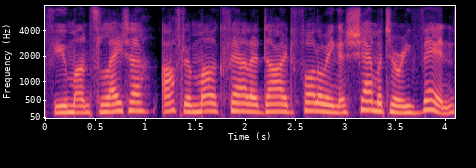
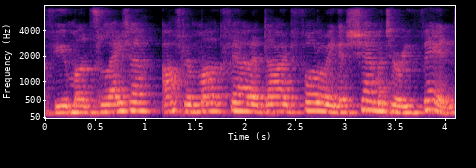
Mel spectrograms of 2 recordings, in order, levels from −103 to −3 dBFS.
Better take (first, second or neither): first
